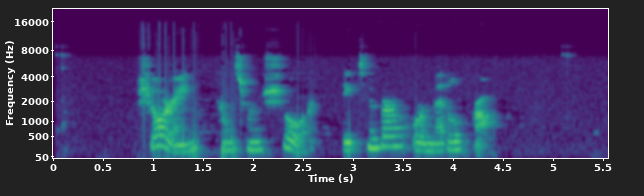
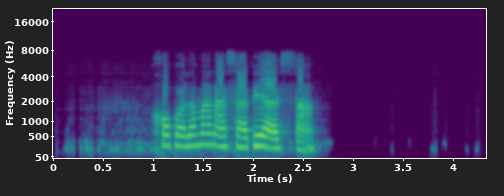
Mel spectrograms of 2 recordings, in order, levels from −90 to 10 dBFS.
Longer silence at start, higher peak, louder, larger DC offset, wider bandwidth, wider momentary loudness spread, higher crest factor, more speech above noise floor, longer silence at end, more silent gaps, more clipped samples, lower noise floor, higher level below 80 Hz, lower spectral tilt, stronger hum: about the same, 0.85 s vs 0.85 s; about the same, -2 dBFS vs -2 dBFS; second, -19 LUFS vs -14 LUFS; neither; first, 15.5 kHz vs 8 kHz; about the same, 11 LU vs 10 LU; about the same, 20 dB vs 16 dB; second, 44 dB vs 72 dB; second, 1.1 s vs 1.7 s; neither; neither; second, -63 dBFS vs -86 dBFS; first, -52 dBFS vs -60 dBFS; second, -4 dB/octave vs -5.5 dB/octave; neither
